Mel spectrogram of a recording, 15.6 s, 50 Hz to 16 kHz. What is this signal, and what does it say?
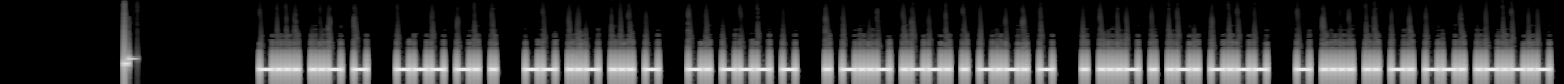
Morse code, heard as a keyed tone, about 28 wpm, 700 Hz. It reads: BUT ONE MUST NOT EXPECT EVERYTHING.
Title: Sentences from Top 1100 Words 28wpm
